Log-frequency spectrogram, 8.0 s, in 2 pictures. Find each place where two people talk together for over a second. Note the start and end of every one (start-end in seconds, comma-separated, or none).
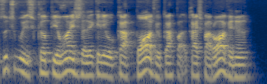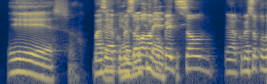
5.5-6.9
